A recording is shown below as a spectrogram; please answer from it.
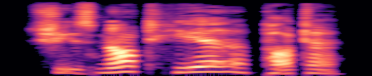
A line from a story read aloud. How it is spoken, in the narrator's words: said Madame Pumphrey sadly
